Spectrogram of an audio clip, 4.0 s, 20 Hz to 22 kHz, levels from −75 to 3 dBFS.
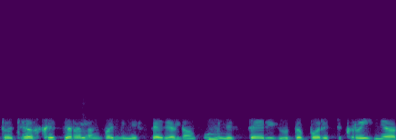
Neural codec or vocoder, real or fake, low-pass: none; real; 7.2 kHz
